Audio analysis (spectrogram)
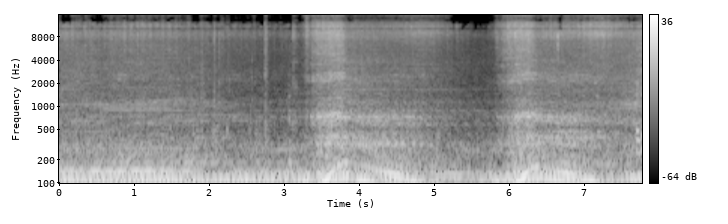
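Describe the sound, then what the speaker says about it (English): A two-door Chevy Tahoe engine, near and loud, revs up twice in swelling bursts over a steady low idle rumble, with a high whine riding along in the background. "Rev it again."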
